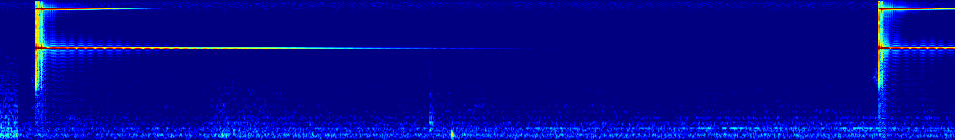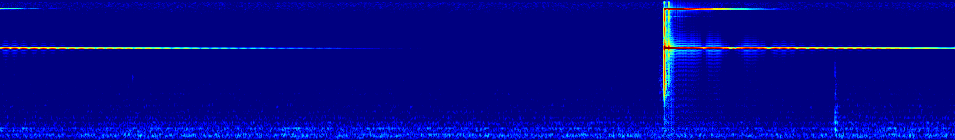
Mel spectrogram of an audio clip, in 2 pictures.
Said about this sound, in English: So I think I'll invite the bell. Wonderful way to find our way to silence is with noise, but it can help center and bring us to here and now. So just let yourself hear the bell and notice when the sound has disappeared.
